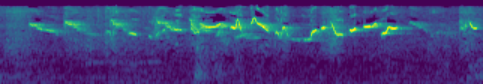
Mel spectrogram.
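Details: Busy, continuous high twittering from a mountain leaf warbler, quick slurred and trilled notes tumbling together for about three seconds.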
